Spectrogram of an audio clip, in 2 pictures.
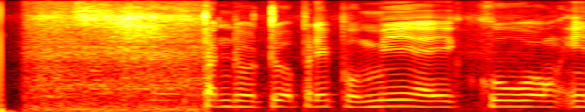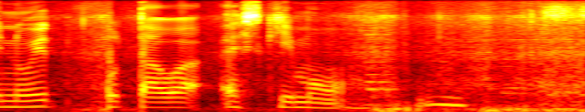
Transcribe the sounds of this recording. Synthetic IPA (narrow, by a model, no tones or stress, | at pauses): pəndṳd̪̥ʊʔpɾib̥ṳmijaikuwɔŋʔḭnuɪt̪̚ut̪awaʔɛskimo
